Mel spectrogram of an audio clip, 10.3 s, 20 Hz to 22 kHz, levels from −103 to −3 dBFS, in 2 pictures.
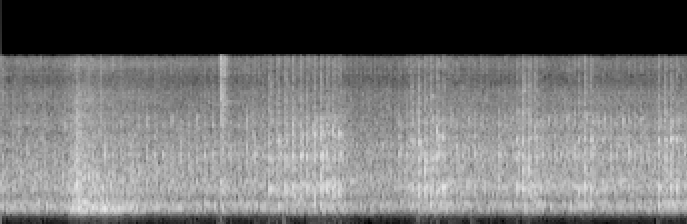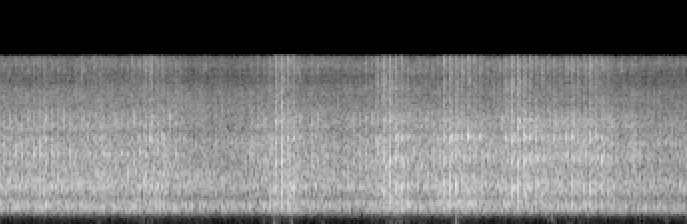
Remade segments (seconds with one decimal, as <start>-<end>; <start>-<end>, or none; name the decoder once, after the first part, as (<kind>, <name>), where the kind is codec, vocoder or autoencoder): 0.0-10.3 (vocoder, BigVGAN v2)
